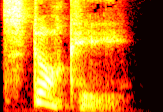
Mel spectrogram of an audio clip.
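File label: "stocky", English, British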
